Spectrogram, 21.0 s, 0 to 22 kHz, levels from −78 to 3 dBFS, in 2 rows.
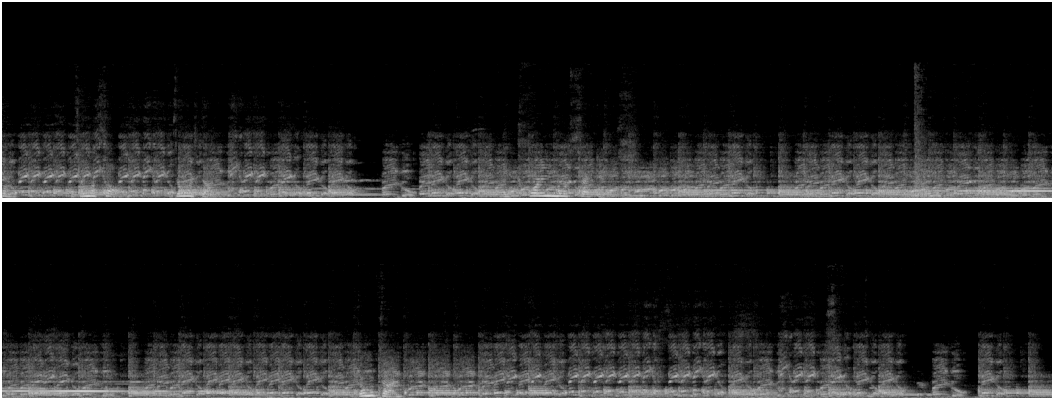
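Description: No technical faults are audible.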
